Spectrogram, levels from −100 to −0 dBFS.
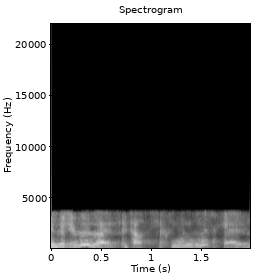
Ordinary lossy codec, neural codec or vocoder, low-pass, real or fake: none; codec, 16 kHz, 1 kbps, FreqCodec, smaller model; 3.6 kHz; fake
